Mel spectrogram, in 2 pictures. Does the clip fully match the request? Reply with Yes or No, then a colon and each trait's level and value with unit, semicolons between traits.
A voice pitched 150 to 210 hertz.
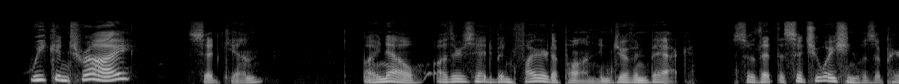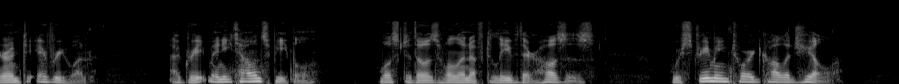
No: low, 105 Hz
